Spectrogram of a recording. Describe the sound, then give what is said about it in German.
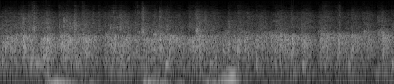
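A crowd applauds steadily throughout during a quiz at the Lettretage, a dense, continuous wash of many hands clapping at an even loudness, with a few brief low thumps underneath. “Applaus. Bravo, bitte nochmal.”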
